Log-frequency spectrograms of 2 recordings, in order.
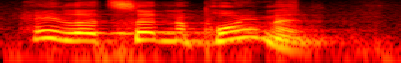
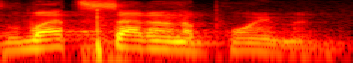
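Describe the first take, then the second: First: The voice rises at the end, sounding unsure. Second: The voice falls at the end, sounding commanding.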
